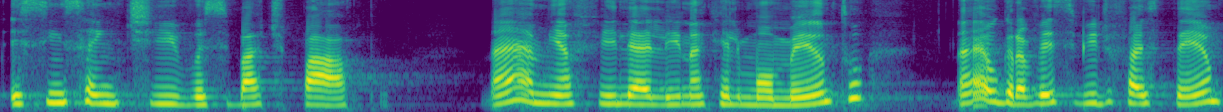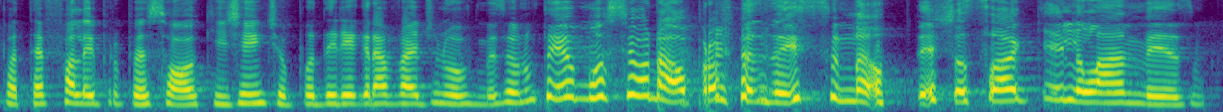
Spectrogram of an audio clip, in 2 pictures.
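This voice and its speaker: Female talk-show host, high-pitched, reflective and questioning, long room reverb. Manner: reflective, animated, asks the audience questions.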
